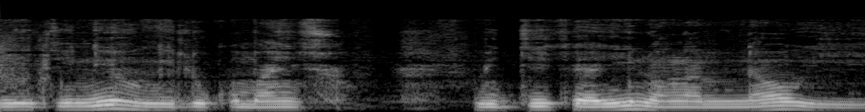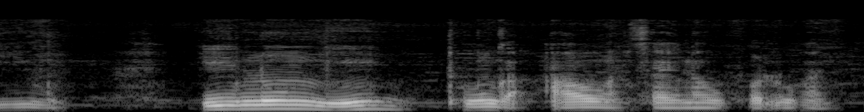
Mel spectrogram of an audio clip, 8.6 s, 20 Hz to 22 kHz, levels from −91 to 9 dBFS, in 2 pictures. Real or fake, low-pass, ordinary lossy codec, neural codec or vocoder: real; 10.8 kHz; none; none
